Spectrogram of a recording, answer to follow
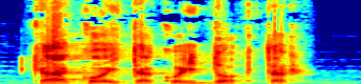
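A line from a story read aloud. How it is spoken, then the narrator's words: Old woman grumbling. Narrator (Russian): проворчала старушка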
